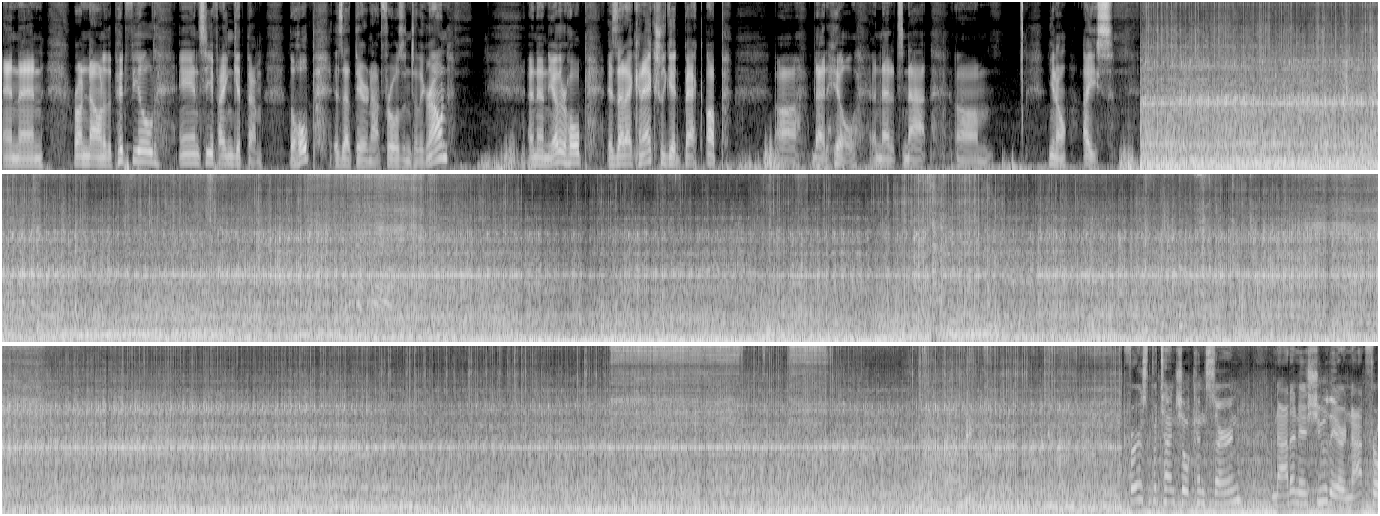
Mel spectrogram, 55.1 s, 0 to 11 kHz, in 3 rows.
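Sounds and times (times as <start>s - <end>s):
tractor diesel engine running: 15.1s - 55.0s
high whine: 15.2s - 55.0s.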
